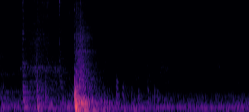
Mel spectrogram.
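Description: A single short, sharp knock about three-quarters of a second in, with a few faint ticks before it, then near silence.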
